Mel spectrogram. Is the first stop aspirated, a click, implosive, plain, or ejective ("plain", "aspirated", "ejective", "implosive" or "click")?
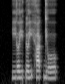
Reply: implosive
